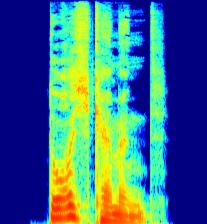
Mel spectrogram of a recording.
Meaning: present participle of durchkämmen
- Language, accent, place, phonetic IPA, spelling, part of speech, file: German, Germany, Berlin, [ˈdʊʁçˌkɛmənt], durchkämmend, verb, De-durchkämmend.ogg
